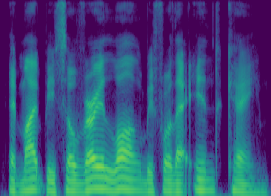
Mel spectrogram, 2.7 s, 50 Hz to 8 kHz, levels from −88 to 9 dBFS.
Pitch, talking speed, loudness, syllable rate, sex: 105 Hz, 220 wpm, -17 LUFS, 5.3 syllables/s, male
